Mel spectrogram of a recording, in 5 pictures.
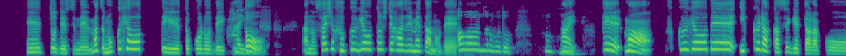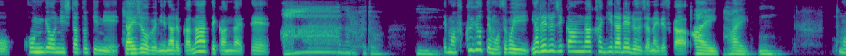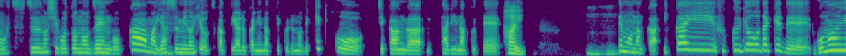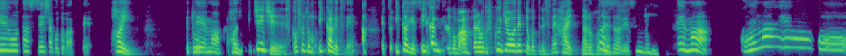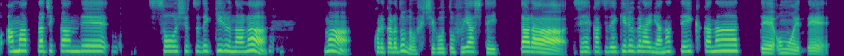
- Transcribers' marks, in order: other noise; unintelligible speech
- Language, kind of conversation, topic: Japanese, podcast, スキルをゼロから学び直した経験を教えてくれますか？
